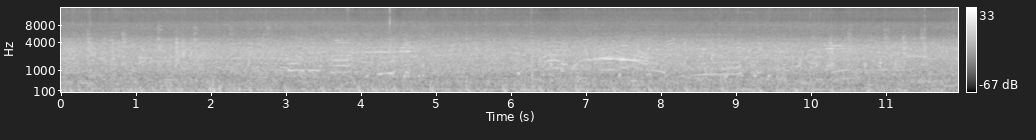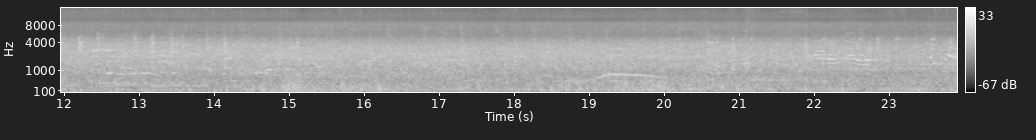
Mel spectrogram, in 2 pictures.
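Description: Wind blows across the open beach.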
